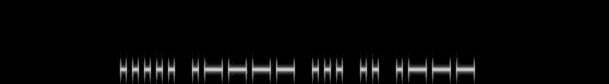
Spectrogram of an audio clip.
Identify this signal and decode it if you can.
Morse code, heard as a keyed tone, about 20 wpm, 700 Hz. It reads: 51SIJ
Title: Five Challenging Letter-Number Combinations 20wpm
